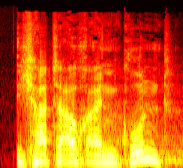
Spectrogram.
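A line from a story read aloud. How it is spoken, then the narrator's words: Plain. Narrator (German): sagte er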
